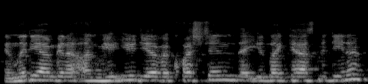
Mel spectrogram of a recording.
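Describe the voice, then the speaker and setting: A man's voice: high voice, level tone, fast. A man hosting a livestream, moderating questions in an upbeat, encouraging way. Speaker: livestream host. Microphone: video call. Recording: distant, muffled video call audio.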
